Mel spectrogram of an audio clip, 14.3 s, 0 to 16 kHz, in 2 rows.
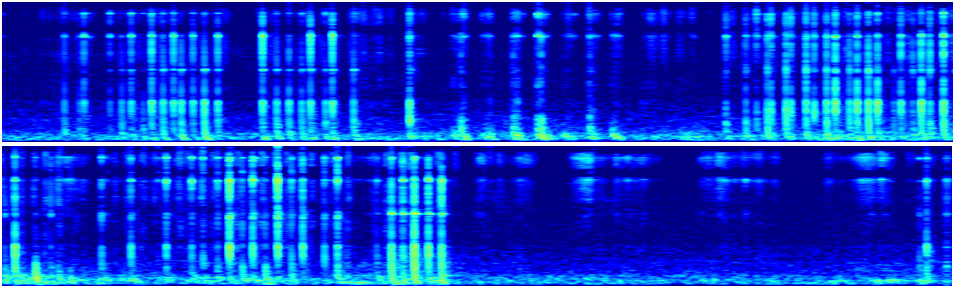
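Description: A thick, solid cylindrical stick of blue sidewalk chalk is held in both hands and tapped and scratched with fingertips and short nails. Quick, dry clicks and scratchy rasps come in dense bursts for about ten seconds, with a faint tone near 2.9 kHz. After that, only softer, sparse ticks remain.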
